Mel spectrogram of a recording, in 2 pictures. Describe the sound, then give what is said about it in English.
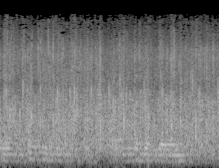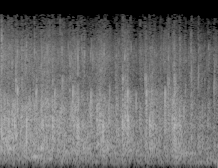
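A round of applause from an audience at a talk, dense and continuous clapping that holds steady and eases off slightly toward the end. “So let's give a big round of applause to”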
